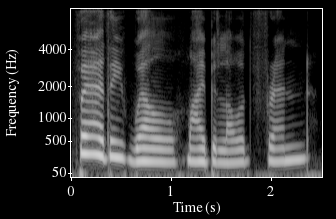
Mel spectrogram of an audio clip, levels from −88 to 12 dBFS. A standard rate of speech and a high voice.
Yes: average, 145 wpm; high, 205 Hz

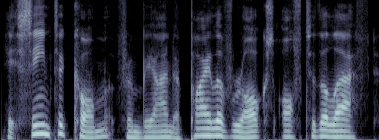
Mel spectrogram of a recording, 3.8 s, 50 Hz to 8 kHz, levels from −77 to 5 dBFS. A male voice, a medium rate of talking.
No: male; fast, 220 wpm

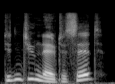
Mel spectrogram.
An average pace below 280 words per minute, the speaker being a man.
Yes: fast, 210 wpm; male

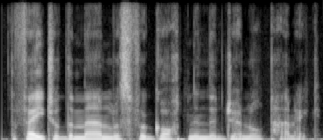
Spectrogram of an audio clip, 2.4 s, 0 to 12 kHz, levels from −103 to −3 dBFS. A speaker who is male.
Yes: male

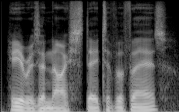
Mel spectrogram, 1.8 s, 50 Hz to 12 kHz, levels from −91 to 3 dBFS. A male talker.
Yes: male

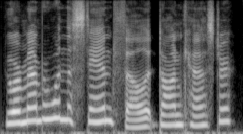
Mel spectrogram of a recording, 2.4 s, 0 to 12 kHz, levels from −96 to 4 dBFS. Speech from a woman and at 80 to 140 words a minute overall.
No: female; average, 200 wpm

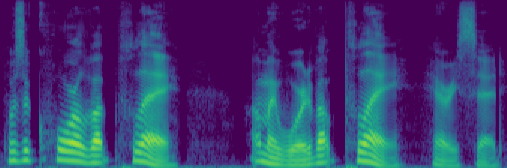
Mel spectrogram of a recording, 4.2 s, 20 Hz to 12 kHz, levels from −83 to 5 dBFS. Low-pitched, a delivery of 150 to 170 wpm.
Yes: low, 125 Hz; average, 155 wpm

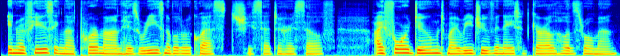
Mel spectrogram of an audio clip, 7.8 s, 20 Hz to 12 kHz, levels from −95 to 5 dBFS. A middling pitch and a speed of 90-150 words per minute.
Yes: medium, 175 Hz; average, 140 wpm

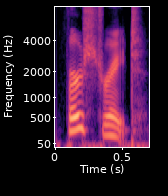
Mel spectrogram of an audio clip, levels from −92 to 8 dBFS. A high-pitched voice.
Yes: high, 215 Hz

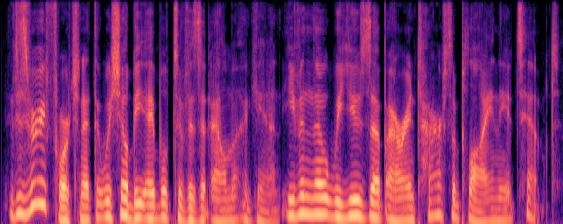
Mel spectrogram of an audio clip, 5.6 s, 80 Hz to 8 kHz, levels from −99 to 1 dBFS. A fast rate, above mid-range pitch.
No: fast, 255 wpm; low, 135 Hz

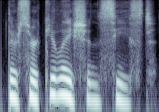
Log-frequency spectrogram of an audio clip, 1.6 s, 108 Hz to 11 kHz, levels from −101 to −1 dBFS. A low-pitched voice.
No: medium, 185 Hz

